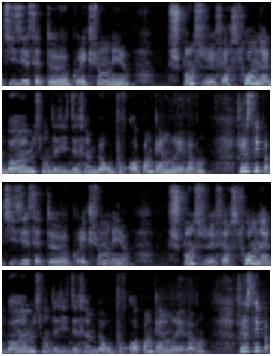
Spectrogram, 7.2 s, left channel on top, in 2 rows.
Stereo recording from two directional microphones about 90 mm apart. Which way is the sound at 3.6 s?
35° left (ahead or behind).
